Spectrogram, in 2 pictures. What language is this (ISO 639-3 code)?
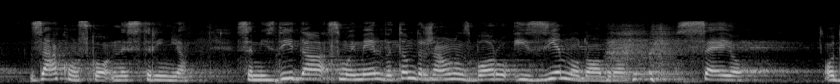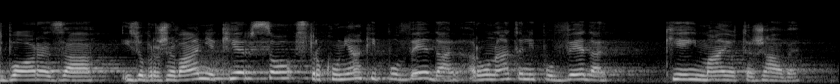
slv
